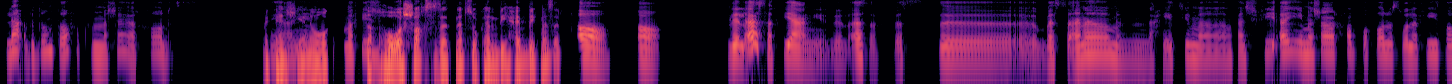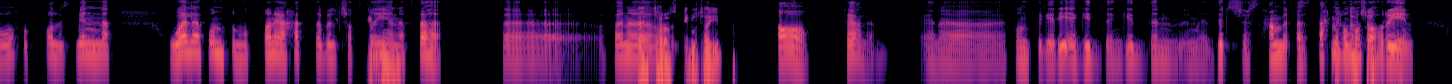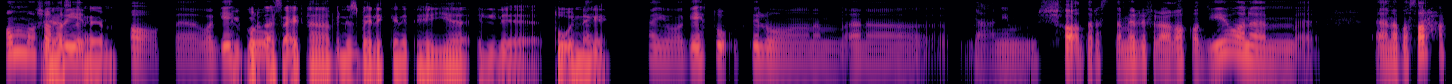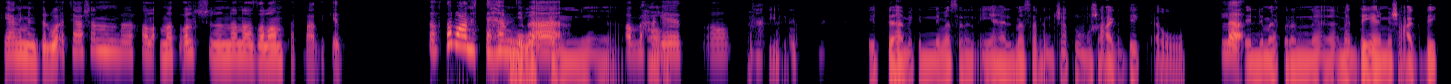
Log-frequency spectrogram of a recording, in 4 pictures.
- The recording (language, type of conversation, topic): Arabic, podcast, إنت بتفضّل تختار شريك حياتك على أساس القيم ولا المشاعر؟
- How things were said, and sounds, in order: laugh; laugh; unintelligible speech; unintelligible speech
